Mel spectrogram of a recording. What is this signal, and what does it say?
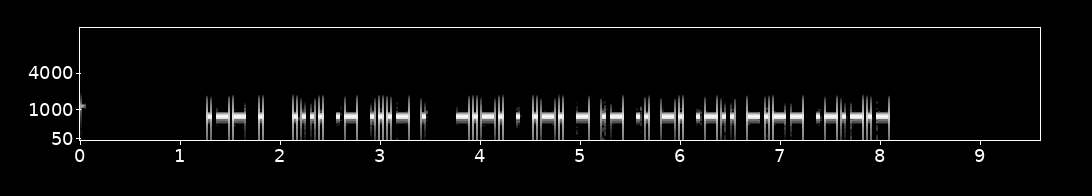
Morse code, heard as a keyed tone, about 28 wpm, 690 Hz. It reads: WE HAVE CERTAINLY.
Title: Sentences from Top 900 Words 28wpm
